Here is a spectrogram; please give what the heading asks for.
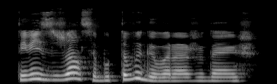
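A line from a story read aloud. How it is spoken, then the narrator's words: Snorting, amused. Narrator (Russian): хмыкнул Фостер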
